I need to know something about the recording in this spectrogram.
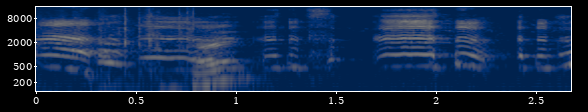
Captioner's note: baby cries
